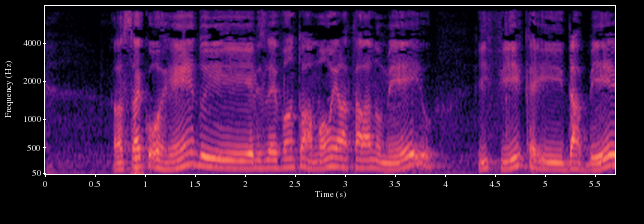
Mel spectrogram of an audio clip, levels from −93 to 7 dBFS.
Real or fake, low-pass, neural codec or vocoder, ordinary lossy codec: real; 7.2 kHz; none; MP3, 32 kbps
